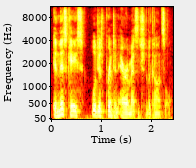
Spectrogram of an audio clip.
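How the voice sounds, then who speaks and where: A man's voice: mid-range voice, quick pace, a bit bright. A man explaining things step by step as an instructor in a screencast programming tutorial, reassuring and stressing key terms. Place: voice-over for a screen recording.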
